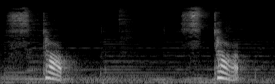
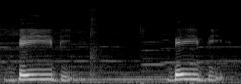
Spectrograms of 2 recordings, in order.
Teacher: the lower and the upper lips approach or touch each other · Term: bilabial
